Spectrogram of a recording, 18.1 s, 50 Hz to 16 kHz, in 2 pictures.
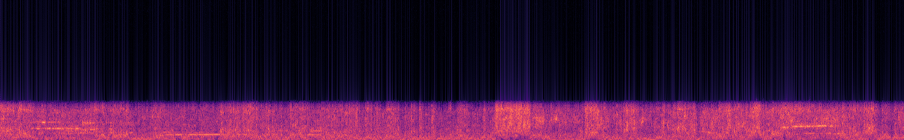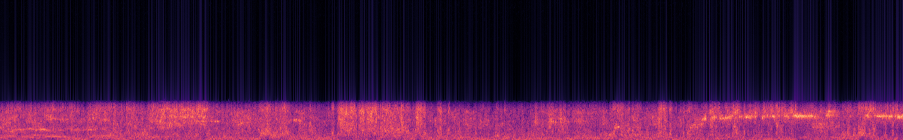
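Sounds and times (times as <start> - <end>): moving train running noise: 0.0 - 18.0
wind buffeting microphone: 0.0 - 18.0.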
